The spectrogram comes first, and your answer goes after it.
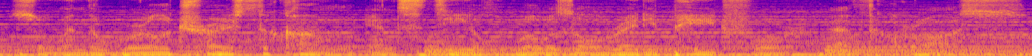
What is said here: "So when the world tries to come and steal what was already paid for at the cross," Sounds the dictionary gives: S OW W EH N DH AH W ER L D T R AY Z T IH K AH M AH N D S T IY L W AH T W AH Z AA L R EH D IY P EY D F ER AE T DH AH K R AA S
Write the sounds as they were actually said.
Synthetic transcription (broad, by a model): S OW W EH N DH AH W ER L D T R AY Z T IH K AH M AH N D S T IY L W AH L W AH Z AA L R EH D IY P EY D F ER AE T DH AH K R AA S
